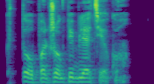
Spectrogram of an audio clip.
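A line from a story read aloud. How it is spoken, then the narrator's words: Even-toned question. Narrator (Russian): ровным тоном задал некромант следующий вопрос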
